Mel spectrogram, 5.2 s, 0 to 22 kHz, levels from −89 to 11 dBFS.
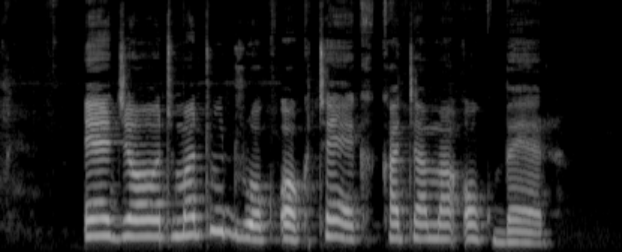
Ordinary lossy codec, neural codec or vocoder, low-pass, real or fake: none; none; none; real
